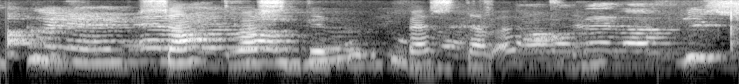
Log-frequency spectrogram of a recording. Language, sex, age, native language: Icelandic, female, 9, Icelandic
